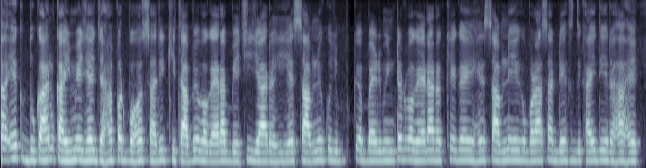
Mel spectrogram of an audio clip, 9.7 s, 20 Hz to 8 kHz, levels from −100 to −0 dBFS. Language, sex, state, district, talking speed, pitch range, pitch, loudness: Hindi, male, Uttar Pradesh, Hamirpur, 190 wpm, 165-180 Hz, 175 Hz, -21 LUFS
